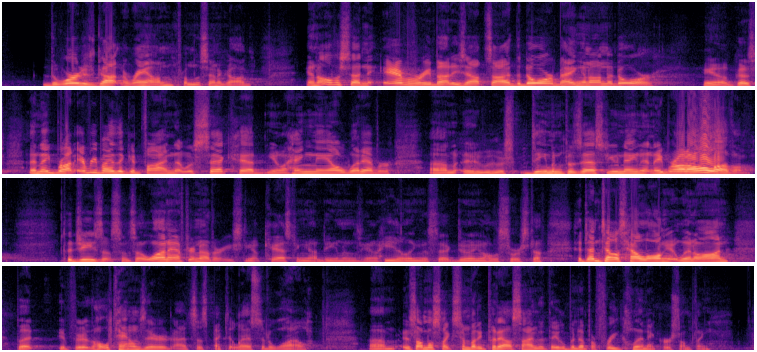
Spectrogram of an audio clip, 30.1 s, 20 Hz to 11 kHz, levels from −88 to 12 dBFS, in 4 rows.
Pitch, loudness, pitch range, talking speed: 170 Hz, -18 LUFS, 145-195 Hz, 230 wpm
